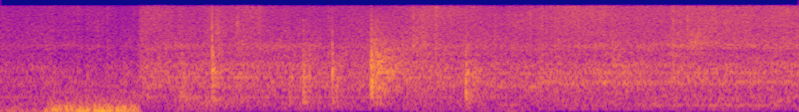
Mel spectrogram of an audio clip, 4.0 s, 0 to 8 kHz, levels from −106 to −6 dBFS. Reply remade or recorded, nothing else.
remade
